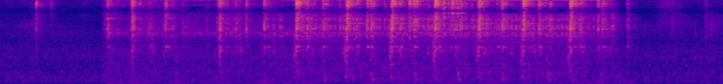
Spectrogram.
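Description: A domestic sewing machine stitches two bag lining pieces together, giving a steady, fast mechanical chatter of needle strokes that runs without pause at moderate volume.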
